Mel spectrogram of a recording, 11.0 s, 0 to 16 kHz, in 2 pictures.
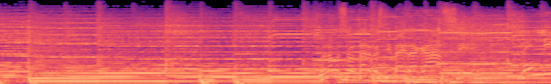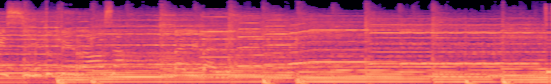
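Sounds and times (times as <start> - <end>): bass and guitar backing: 0.0 - 11.0
harmonica playing held notes: 0.0 - 11.0.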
